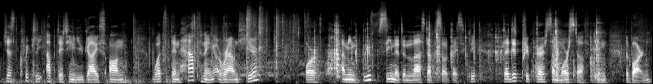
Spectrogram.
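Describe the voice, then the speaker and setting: A man's voice: on the low side, a little slow, heavy background noise. Chatty man in his late thirties. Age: late 30s. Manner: relaxed, chatty, often laughing, many fillers. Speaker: vlogger. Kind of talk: casual vlog chat. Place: outdoors and in a barn on a rural property.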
